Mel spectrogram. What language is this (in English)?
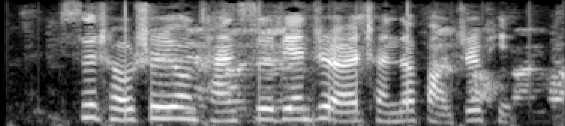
Chinese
